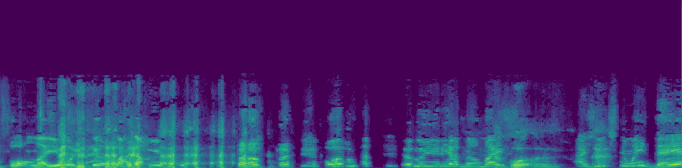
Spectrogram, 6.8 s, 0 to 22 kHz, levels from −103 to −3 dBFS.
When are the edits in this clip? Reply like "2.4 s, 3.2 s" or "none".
1.5 s, 3.2 s, 4.6 s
